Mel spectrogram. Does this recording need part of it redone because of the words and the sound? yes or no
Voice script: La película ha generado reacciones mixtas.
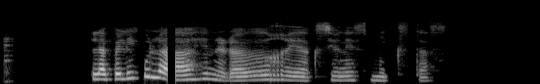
yes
